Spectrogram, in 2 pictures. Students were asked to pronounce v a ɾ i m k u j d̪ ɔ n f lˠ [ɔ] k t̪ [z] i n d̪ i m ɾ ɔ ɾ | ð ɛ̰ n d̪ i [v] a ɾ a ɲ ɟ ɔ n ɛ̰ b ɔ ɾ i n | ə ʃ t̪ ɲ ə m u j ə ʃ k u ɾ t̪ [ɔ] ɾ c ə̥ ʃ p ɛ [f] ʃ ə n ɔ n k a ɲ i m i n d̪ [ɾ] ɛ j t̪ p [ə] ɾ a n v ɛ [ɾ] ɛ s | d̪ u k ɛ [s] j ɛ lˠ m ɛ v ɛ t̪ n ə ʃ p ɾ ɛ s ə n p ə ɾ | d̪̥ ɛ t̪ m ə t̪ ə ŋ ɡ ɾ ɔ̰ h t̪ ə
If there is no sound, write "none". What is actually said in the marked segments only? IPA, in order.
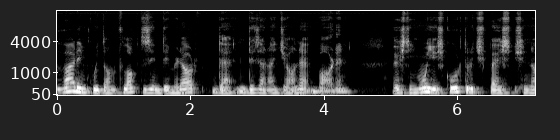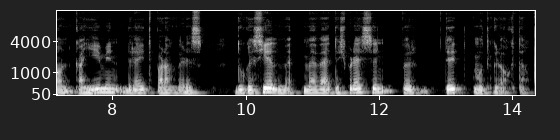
ɔ, z, z, u, ʃ, ɾ, a, ɾ, s

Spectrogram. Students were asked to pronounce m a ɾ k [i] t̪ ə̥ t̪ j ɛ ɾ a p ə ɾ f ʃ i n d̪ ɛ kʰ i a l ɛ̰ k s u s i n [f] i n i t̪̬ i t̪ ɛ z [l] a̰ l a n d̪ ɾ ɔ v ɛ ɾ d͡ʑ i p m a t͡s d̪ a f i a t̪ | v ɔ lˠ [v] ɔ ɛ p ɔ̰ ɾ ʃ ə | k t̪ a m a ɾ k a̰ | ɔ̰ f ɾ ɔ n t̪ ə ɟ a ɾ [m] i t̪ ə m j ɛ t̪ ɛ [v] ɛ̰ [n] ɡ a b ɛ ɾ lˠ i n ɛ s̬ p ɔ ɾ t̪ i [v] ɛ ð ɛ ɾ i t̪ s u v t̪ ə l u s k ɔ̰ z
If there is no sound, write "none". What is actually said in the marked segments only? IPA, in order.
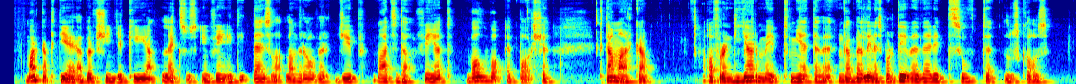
a, f, l, v, m, v, ŋ, v

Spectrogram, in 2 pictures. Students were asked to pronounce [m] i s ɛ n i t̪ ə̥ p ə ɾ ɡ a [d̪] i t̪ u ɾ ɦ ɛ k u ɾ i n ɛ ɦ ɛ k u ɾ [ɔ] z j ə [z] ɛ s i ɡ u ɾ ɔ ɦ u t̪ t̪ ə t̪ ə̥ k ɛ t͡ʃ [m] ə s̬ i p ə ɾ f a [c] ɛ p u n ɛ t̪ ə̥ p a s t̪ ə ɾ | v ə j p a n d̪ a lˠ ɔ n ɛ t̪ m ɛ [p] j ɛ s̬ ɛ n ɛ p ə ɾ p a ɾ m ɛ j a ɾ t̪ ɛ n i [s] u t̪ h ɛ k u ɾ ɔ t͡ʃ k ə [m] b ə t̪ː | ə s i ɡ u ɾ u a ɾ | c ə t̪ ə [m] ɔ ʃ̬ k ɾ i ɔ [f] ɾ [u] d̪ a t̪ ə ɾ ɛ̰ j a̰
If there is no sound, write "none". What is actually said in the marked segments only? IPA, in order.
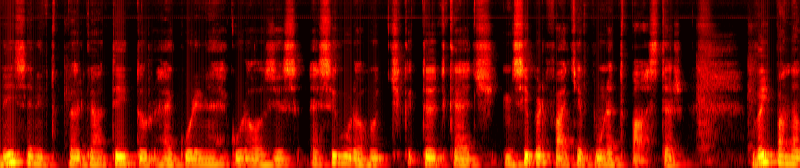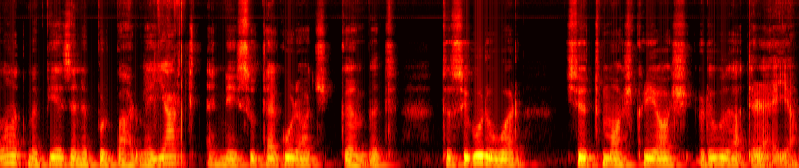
n, t̪, ɔ, s, ɲ, c, p, s, m, m, ʃ, u

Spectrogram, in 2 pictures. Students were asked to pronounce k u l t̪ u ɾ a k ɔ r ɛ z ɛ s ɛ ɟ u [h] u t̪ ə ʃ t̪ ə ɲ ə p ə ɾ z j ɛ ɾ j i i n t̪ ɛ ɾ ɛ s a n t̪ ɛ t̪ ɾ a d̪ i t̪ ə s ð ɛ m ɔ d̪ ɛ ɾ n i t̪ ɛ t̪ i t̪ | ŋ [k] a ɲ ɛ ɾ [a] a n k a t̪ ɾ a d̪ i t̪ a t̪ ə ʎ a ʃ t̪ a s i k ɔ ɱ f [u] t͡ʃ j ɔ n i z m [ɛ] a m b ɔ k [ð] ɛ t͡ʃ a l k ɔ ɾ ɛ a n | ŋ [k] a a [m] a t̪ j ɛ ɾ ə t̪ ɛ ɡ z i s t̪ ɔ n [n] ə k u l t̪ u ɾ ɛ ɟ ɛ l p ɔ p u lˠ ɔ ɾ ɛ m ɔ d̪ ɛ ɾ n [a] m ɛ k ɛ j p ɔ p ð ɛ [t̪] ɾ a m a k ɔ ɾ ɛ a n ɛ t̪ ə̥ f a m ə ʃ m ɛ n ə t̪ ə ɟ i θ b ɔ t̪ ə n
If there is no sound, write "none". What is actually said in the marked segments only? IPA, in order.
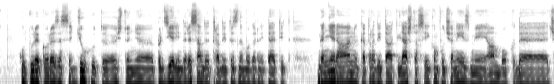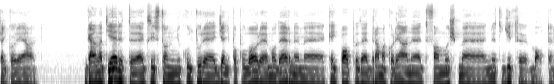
h, ɡ, a, u, i, ð, ɡ, n, ɲ, ɛ, d̪

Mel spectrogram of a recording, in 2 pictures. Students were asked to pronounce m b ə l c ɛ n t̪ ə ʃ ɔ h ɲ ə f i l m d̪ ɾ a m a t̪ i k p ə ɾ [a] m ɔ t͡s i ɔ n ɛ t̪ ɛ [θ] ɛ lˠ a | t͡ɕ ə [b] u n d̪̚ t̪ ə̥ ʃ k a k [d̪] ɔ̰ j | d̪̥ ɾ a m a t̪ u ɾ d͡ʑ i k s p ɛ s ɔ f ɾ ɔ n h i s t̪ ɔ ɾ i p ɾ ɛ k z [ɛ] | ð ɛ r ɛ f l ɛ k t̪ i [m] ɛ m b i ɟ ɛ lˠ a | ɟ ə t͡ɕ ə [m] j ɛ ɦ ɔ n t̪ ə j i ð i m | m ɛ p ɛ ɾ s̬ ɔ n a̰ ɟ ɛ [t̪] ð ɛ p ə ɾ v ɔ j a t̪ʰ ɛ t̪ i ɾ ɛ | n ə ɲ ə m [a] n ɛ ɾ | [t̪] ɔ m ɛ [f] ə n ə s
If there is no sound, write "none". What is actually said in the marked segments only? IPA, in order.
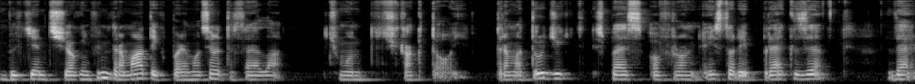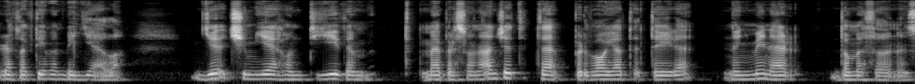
ɛ, θ, m, t̪, ɛ, m, m, t̪, i, d̪, θ

